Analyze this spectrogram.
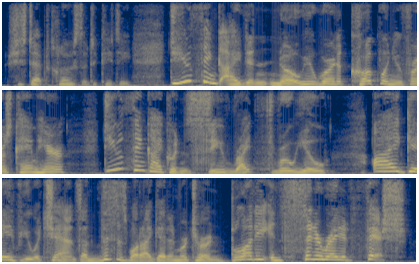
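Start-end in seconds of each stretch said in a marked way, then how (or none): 1.7-12.4 heated scolding, pitch climbing at the end; angry tirade. A narrator's reading. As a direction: berate the cook, building to the final insult. Furious employer berating the cook.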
